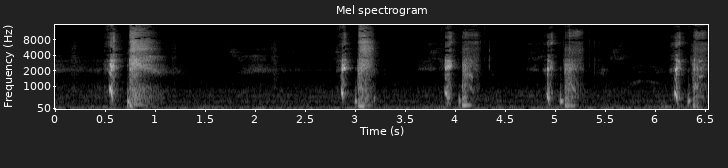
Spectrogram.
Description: My nose felt very tickly and then a fit came along...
